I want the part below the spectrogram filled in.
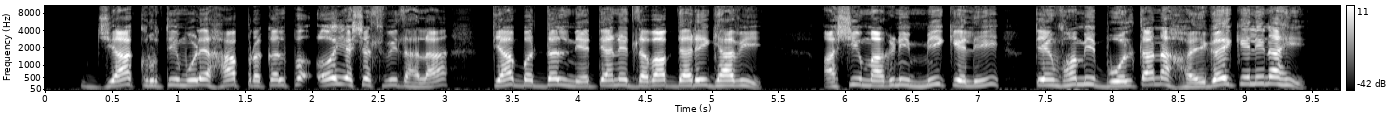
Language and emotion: Marathi, angry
